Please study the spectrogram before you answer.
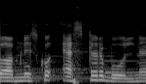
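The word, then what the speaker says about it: ester: अब है हमारे पास 12th एग्जाम्पल, वो है एस्टर। इसको ध्यान से आपने पढ़ना है, इसको प्रोनाउंसिएशन का ज़रा सा बच्चों के अंदर कन्फ्यूजन होती है, वो इसको ईस्टर बोल देते हैं। ईस्टर नहीं बोलना, वो एक जो फॉरेन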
